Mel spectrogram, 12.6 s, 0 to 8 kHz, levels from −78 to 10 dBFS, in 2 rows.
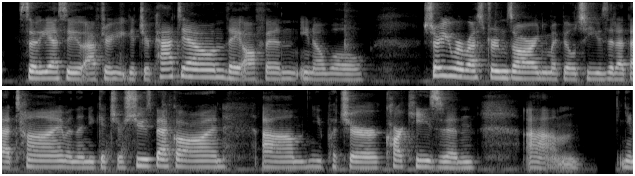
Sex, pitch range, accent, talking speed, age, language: female, 155-185 Hz, American, 230 wpm, 10-29, English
